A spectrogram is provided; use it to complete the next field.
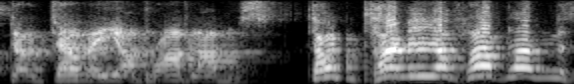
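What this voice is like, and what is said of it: Weird Muppet-like voice. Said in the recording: “In his weird Muppet voice”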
